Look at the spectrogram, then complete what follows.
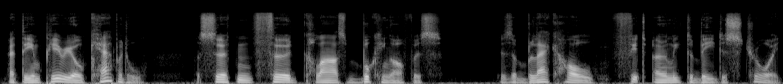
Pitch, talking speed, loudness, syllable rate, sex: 95 Hz, 145 wpm, -20 LUFS, 4.5 syllables/s, male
